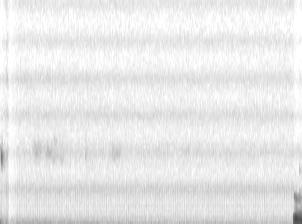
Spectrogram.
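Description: A faint, steady background hiss with a low hum from the broadcast line: room tone in a lull between speakers.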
